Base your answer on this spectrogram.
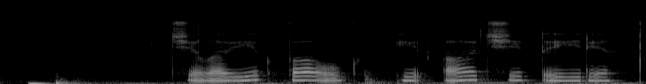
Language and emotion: Russian, sad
